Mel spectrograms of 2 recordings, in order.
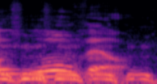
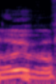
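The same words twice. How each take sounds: First: The word is mumbled, sounds run together. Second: The word is said crisply, every sound clear. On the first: The speaker calls it right. "Like you have marbles in your mouth" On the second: The speaker calls it wrong. "I'm not even saying it right"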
